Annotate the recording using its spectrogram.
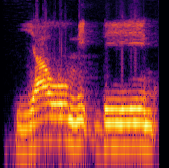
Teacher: The lam is omitted, not pronounced. You jump over to the dal with the shadda. That's the purpose of hamzah wasal, to attract, to make it jump over to the next letter. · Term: Idgham syamsiyah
